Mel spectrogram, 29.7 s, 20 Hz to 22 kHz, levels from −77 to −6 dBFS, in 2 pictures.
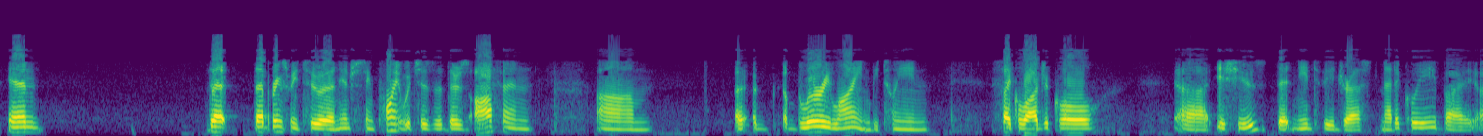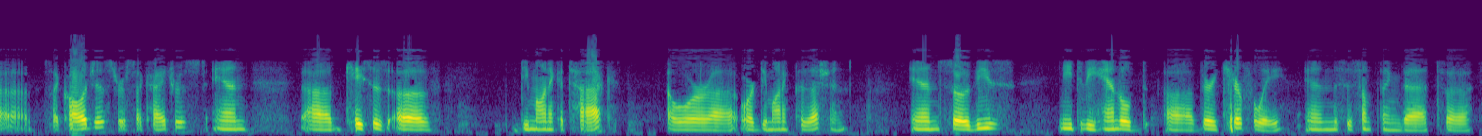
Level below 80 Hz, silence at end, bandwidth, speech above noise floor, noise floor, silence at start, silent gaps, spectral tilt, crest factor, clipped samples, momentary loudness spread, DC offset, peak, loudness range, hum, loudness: -62 dBFS; 0.1 s; 8 kHz; 42 dB; -55 dBFS; 0.1 s; none; -6.5 dB/octave; 14 dB; 0.6%; 13 LU; under 0.1%; 0 dBFS; 5 LU; none; -14 LUFS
